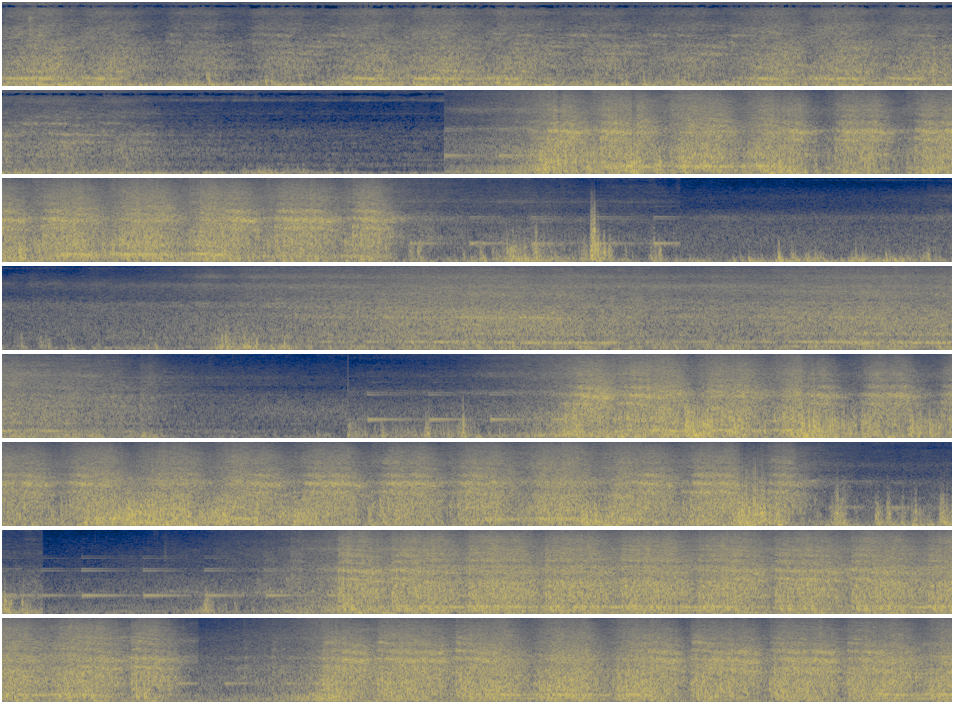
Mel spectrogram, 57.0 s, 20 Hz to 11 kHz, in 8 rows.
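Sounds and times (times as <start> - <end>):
train wheels clattering on rails: 0.0 - 8.6, 10.4 - 19.4, 31.1 - 57.0
level crossing bell ringing: 42.3 - 45.1.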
